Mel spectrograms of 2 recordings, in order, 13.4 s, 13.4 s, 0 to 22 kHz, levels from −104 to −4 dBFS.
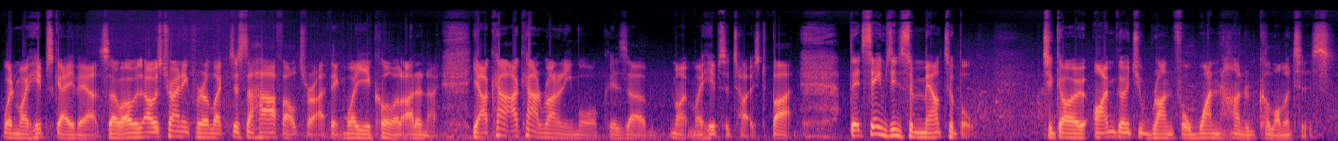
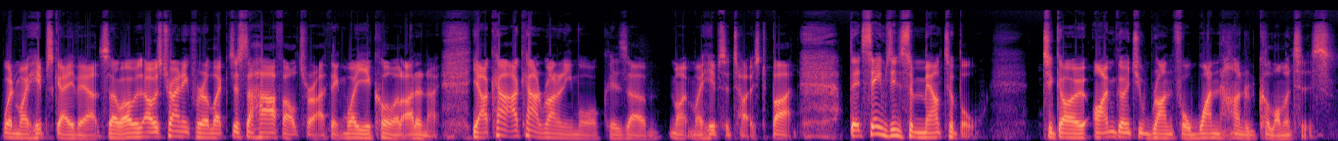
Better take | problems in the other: second | train or aircraft noise; faint; throughout; 25 dB below the speech

